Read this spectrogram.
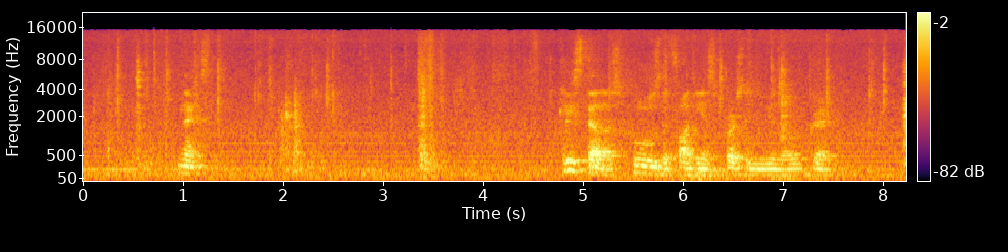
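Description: A man speaks calmly, with pauses, in a room with a slight echo.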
